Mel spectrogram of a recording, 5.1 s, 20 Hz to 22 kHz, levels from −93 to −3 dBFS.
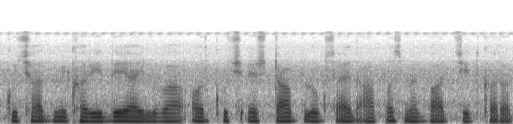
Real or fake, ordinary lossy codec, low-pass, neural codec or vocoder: real; none; none; none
